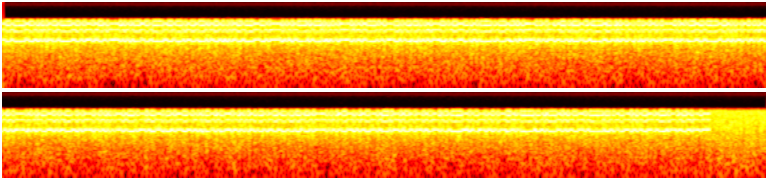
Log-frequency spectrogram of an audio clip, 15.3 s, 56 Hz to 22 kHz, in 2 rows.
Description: Two-tone teleprinter signal, about 170 Hz shift.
